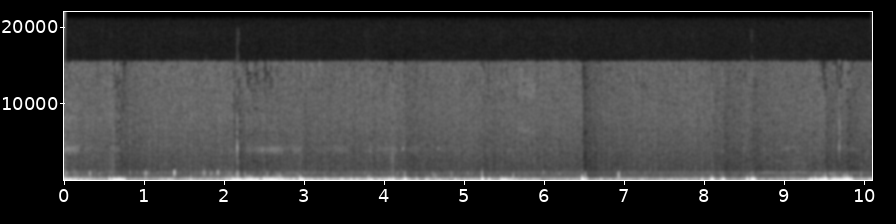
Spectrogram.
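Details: Stomach growling while drinking: low, continuous gurgling rumble with brief clicks and bubbling, recorded for ASMR; bowel sounds.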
